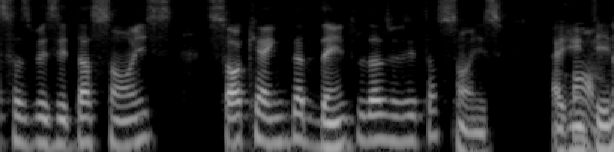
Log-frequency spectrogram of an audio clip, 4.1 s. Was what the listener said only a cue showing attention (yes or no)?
yes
